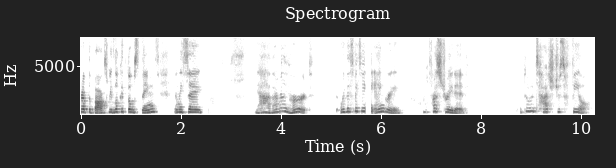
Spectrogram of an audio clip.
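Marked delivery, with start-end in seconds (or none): 3.5-7.8 soft, inward owning of feelings; quiet admission. Acted. Models admitting feelings to oneself. 8.8-10.2 near-whispered, very soft instruction; hushed guidance. Real, not acted.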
